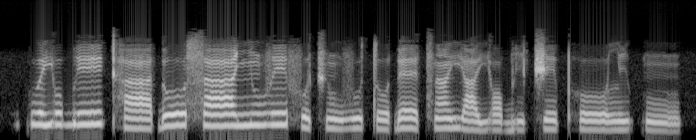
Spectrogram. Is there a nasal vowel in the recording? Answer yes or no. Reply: yes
